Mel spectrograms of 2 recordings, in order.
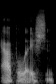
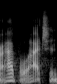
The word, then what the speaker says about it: Appalachia: I know in school they teach you Appalachia. It's not. It's Appalachia.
